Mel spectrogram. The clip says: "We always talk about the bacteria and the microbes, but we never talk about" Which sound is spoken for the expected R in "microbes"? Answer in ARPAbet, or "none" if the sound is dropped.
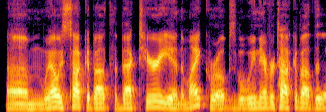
R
